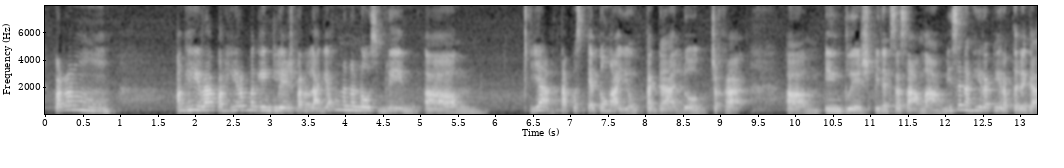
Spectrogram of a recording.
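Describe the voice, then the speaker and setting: A young Filipino woman vlogs to her camera, easily mixing Tagalog and English and dropping in plenty of fillers. Her voice is bright and forward. The room gives it a noticeable echo. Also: a little high. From Philippines (Baler, Aurora). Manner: chatty, mixes Tagalog and English, many fillers. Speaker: vlogger. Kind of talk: casual Taglish vlog talk to camera. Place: home room in the US. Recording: roomy echo.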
